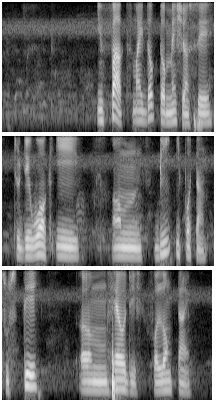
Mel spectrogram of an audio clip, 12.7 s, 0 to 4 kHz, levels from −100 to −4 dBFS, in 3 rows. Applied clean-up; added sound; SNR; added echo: none; none; none; none.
